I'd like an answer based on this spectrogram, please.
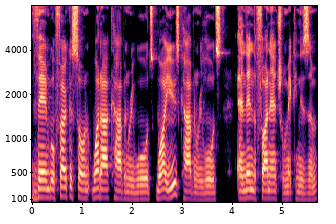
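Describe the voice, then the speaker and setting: Here a man speaks with an Australian accent. His pitch varies in an ordinary way. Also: very clean recording, silent background. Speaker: researcher, guest lecturer. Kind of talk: lecture. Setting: live presentation to students.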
